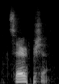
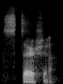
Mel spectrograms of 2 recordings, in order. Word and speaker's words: Saoirse: Saoirse. It's the closest thing in English would be a combination of oi and a. It's Saoirse, which again isn't a thing.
